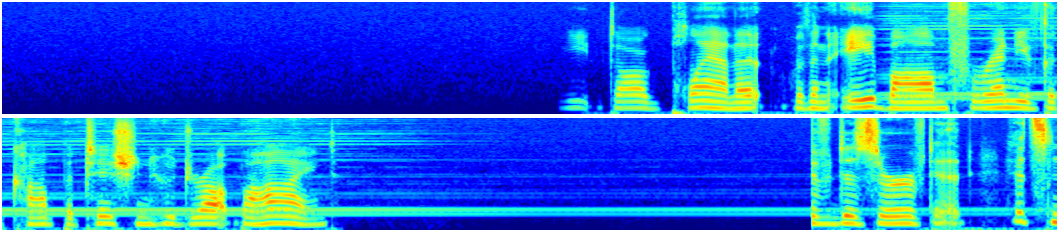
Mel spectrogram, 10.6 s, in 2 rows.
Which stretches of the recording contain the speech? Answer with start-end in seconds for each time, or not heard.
2.8-7.0, 9.3-10.5.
